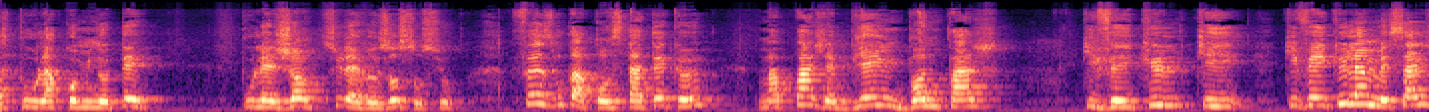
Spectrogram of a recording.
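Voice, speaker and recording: A relationship coach in his 40s talks casually to followers on a live stream in an extremely high, somewhat bright voice. He's effusive, repeats his phrases again and again, and tags many sentences with a filler word.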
